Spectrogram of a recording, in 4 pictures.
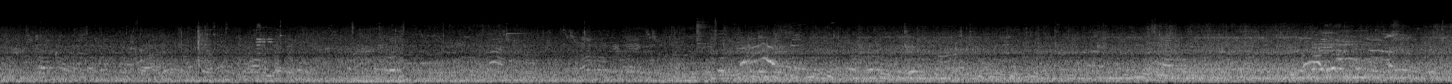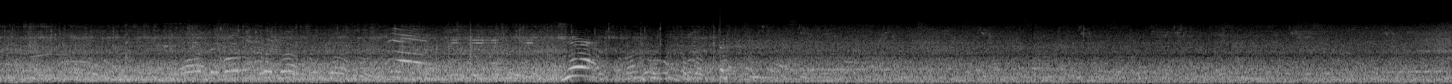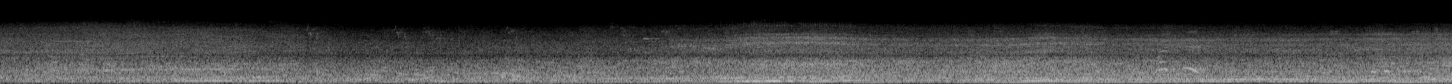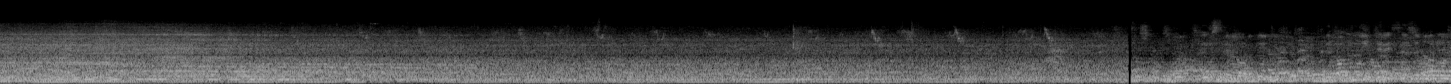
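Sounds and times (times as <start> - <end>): indistinct voices: 0.0 - 58.0
vehicle engines passing: 0.0 - 58.0.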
